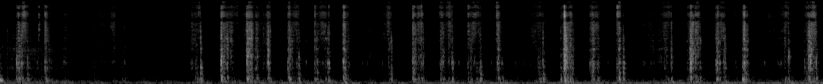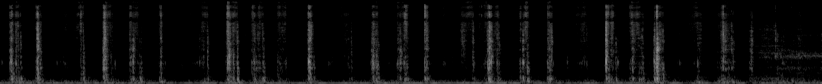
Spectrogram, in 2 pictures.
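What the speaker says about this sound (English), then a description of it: "I'm going to go ahead and pull a couple cards from this deck" A card deck is shuffled and cards are pulled, giving a quiet, close run of crisp irregular flicks and snaps that come in quick bursts with short pauses between them.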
